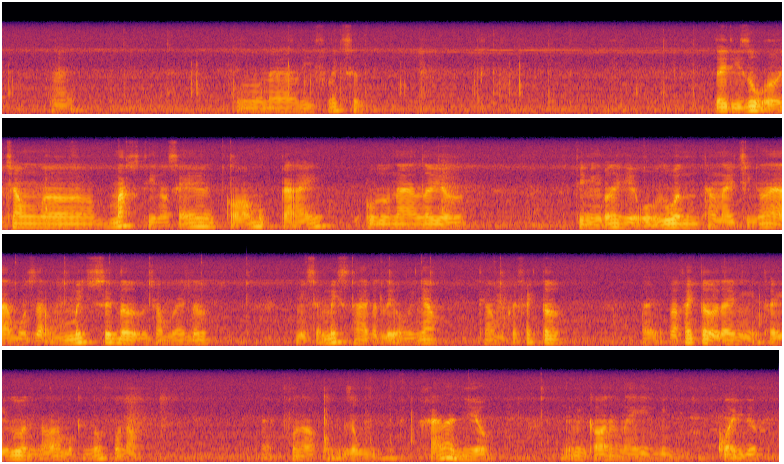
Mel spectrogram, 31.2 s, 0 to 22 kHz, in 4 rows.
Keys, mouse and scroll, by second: 3.5 middle drag, 4.8 middle click, 27.2 middle click, 28.1 click.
